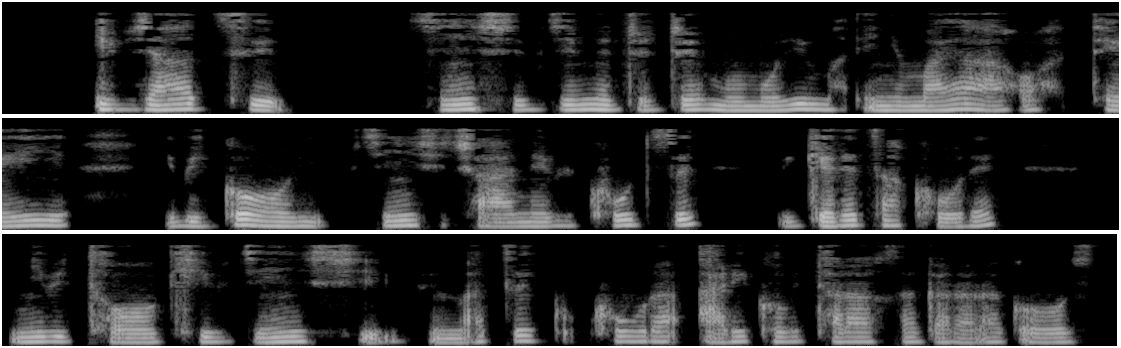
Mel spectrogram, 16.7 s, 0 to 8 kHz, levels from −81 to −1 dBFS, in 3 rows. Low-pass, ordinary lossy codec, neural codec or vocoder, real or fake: 7.2 kHz; MP3, 24 kbps; codec, 16 kHz in and 24 kHz out, 1 kbps, XY-Tokenizer; fake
